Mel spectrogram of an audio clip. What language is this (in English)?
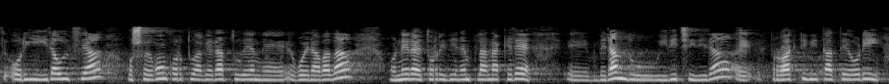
Basque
